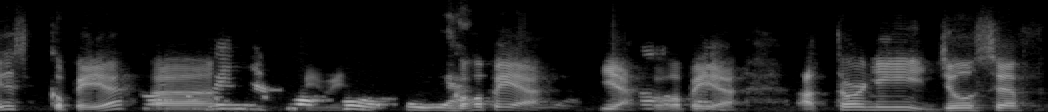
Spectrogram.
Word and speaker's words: COCOPEA: COCOPEA?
